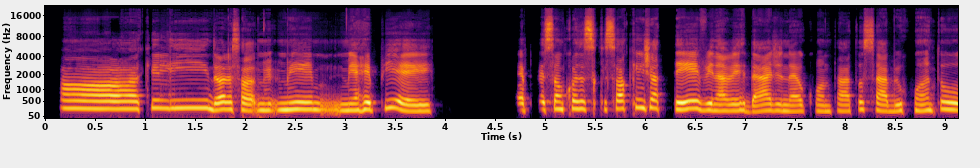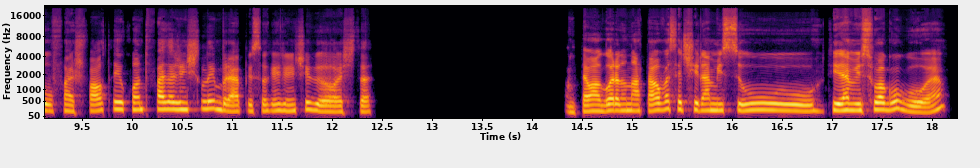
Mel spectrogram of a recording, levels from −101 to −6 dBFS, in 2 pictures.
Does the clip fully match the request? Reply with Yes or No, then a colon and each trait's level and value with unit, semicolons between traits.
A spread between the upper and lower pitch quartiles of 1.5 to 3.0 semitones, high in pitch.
No: average, 3.8 semitones; high, 210 Hz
